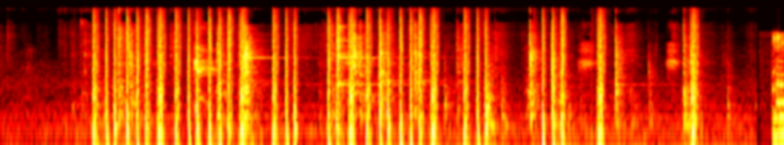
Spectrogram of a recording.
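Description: Dog scuffling at the base of a wooden fence, with rapid, irregular knocks and clatters, often several a second, starting about a second in and dying away near the end.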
